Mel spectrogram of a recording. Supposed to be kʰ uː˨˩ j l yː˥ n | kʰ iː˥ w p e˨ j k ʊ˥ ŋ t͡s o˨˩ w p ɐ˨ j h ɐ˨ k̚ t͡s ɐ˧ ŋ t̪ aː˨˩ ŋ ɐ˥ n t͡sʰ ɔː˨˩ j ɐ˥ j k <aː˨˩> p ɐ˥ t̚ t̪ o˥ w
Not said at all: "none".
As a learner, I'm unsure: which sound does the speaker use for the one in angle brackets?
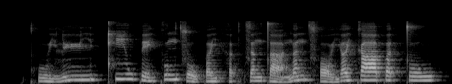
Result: aː˥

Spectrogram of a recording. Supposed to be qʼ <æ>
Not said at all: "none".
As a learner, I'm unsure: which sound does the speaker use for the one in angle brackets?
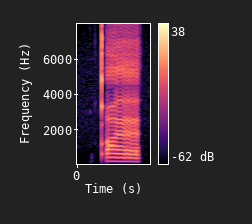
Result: æ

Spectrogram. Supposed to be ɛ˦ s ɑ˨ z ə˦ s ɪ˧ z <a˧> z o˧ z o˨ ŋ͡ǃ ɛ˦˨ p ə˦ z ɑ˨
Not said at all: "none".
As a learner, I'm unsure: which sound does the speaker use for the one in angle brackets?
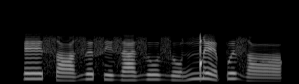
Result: a˧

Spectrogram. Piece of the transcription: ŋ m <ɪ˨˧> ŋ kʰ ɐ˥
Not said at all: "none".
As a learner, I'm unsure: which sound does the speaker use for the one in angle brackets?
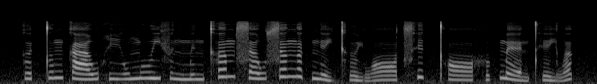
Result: ɪ˨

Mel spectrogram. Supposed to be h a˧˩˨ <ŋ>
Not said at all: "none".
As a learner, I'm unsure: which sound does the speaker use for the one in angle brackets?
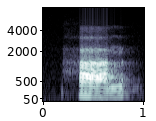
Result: n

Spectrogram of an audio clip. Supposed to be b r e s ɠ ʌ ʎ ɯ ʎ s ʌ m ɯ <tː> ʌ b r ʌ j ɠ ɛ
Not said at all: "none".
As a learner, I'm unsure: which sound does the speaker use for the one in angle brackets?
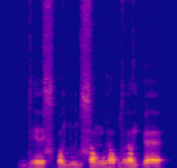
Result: ɾ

